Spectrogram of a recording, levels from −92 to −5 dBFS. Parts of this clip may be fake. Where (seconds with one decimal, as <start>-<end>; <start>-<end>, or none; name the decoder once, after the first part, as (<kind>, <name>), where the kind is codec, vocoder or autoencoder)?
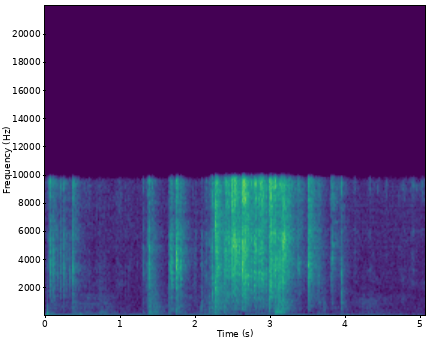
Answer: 3.0-5.1 (vocoder, Vocos)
